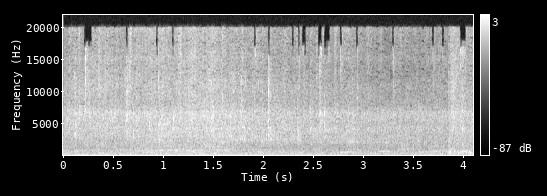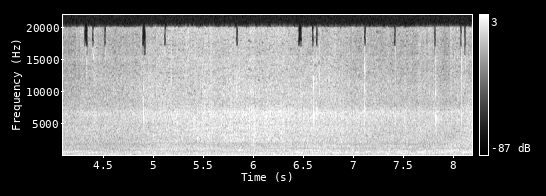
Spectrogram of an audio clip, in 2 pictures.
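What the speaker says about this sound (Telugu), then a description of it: "వాన అయితే సూపర్గా పడుతుంది, ఫుల్గా." Heavy rain pours steadily in Chennai, a dense, loud, unbroken hiss of drops on surfaces that holds for the whole stretch.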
